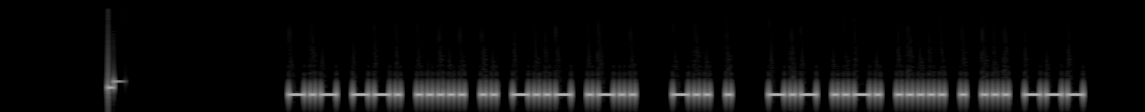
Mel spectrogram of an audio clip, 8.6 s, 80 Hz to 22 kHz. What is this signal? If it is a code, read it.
Morse code, heard as a keyed tone, about 30 wpm, 690 Hz. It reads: KG5IXL DE KF5ESO
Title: USA Callsign DE Callsign - 6 Characters - 30wpm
